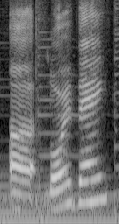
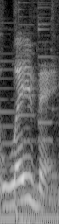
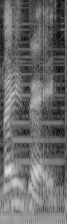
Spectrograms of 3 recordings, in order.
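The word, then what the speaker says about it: Lauv: say her name more, is it Loewe? It's Leve. Leve.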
